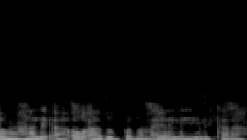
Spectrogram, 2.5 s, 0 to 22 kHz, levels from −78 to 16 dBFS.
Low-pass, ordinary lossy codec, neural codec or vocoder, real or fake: 7.2 kHz; none; codec, 16 kHz, 4 kbps, FreqCodec, smaller model; fake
